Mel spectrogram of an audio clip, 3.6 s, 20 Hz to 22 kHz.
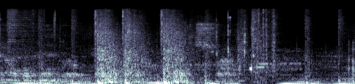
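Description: Rapid Mac 10 gunfire in a zombie shooter video game, dense overlapping bursts of shots in fast volleys mixed with game sounds, with a voice talking throughout.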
